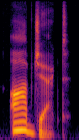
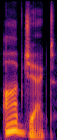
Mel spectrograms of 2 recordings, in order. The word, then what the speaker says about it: object: Object. Noun. Pronounced object. Stress on first. Shadow. This object is heavy. Now pause and repeat object 5 times. Object. Verb. Disagree. Pronounced object. Stress on second.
